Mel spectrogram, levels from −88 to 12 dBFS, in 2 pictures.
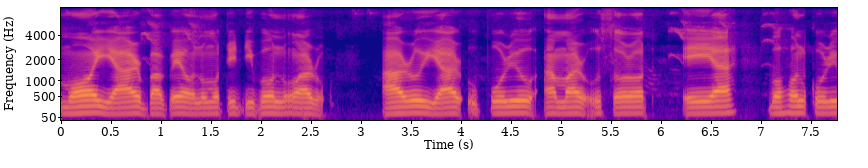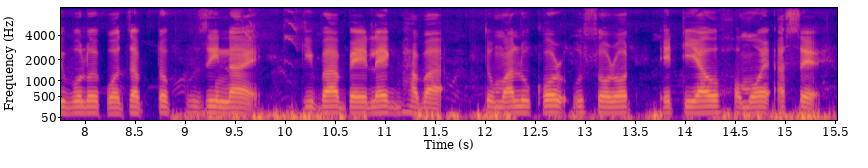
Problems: none marked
